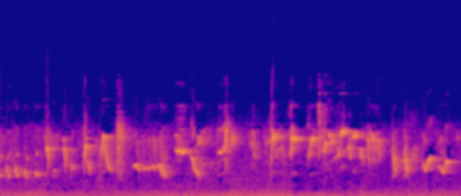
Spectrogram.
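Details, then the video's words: White-eye song of sharp high whistled slurs and rapid chirps, some notes dipping lower, delivered in quick bursts almost without break. "BURUNG PLECI DAPUT GACOR NGALAS NEMBAK"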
